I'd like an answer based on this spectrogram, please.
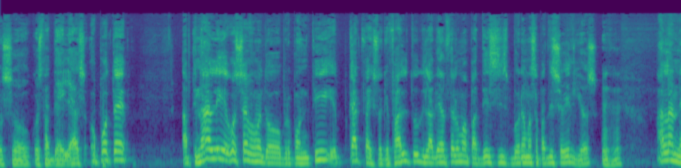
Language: Greek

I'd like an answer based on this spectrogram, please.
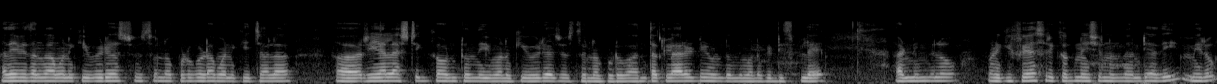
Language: Telugu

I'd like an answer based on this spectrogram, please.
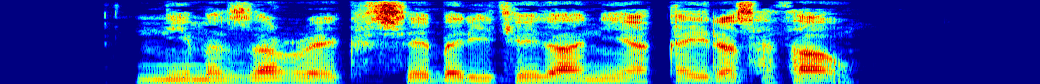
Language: Central Kurdish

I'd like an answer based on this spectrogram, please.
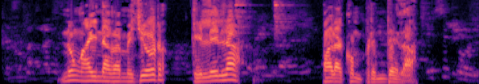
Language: Galician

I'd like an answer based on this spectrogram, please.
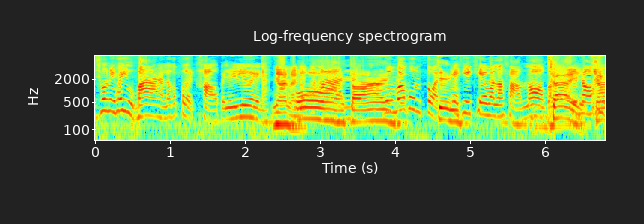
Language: Thai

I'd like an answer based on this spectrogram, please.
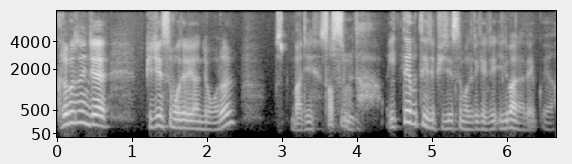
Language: Korean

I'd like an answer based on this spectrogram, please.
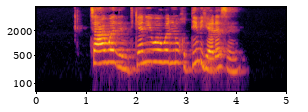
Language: Kabyle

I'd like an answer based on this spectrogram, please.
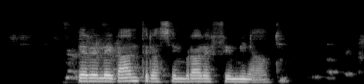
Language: Italian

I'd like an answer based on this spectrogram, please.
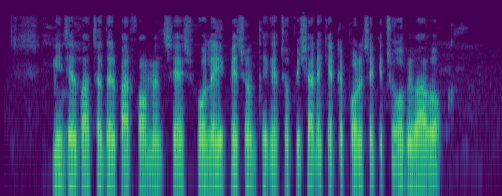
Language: Bangla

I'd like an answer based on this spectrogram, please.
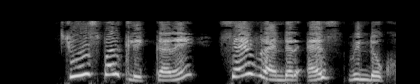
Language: Hindi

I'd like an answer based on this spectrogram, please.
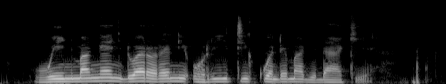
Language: Luo (Kenya and Tanzania)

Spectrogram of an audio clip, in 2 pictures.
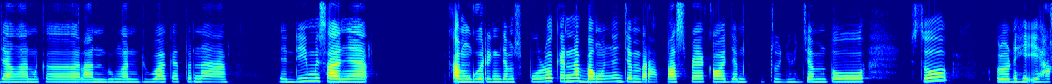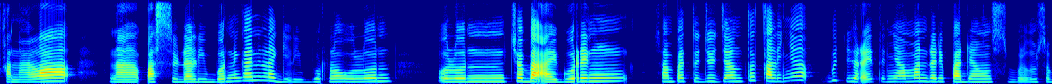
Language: Banjar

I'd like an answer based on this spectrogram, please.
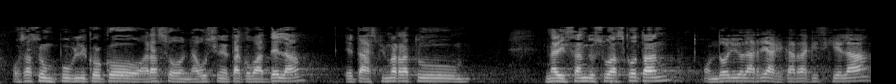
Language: Basque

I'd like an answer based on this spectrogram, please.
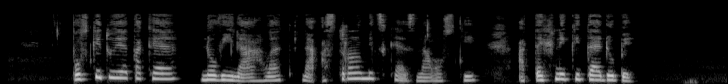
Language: Czech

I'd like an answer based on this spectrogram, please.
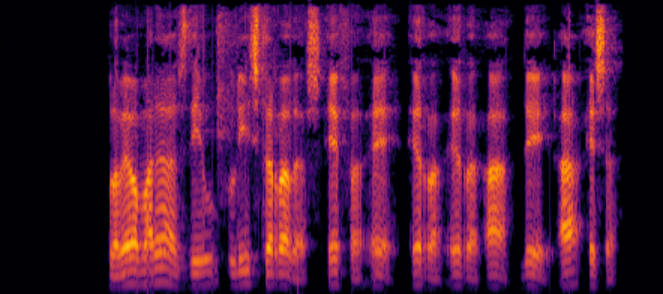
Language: Catalan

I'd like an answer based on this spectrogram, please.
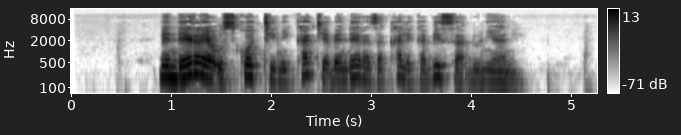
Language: Swahili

